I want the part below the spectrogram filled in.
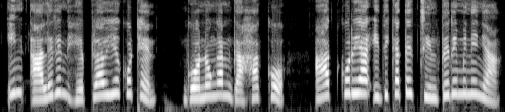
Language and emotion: Santali, fearful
